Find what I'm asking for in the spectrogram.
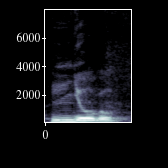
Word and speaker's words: Nyong'o: Spricht man das eigentlich mit? – Ja, Nyong'o.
